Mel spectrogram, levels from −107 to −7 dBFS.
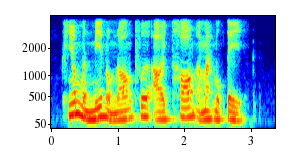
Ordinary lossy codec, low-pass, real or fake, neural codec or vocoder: AAC, 32 kbps; 3.6 kHz; real; none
